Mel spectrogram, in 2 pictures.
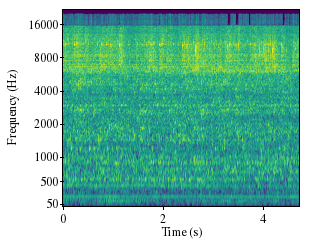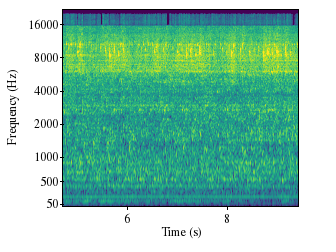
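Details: Buick idling roughly with a bad misfire, an uneven stumbling beat under steady hum and hiss; needs new intake gaskets, coolant has mixed with the oil.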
